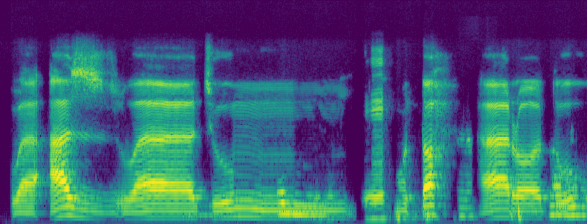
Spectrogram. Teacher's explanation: Dhammah tanwin bertemu dengan huruf mim, bacaan idgham bi gunnah, masuk dengan mendengung, mendengung mim. Wa azwajum mutahharatu, haknya dibaca double, ada tasdidnya.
